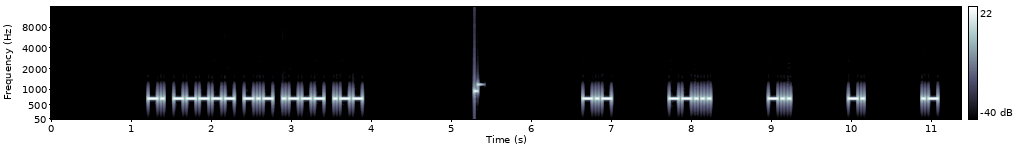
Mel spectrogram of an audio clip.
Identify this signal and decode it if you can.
Morse code, heard as a keyed tone, about 30 wpm, spaced as for 15 wpm, 700 Hz. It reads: N0KJW K7DNA
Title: USA Call Signs - 5 Characters - 6x Character Spacing - 30wpm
